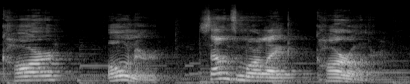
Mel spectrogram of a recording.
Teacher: can you hear how those R and those vowel sounds are starting to run together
